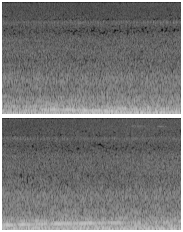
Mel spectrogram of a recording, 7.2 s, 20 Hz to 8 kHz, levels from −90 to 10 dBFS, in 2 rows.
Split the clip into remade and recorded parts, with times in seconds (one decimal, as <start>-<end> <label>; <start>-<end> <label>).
0.0-5.1 recorded; 5.1-6.5 remade; 6.5-7.2 recorded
